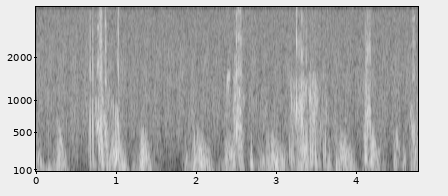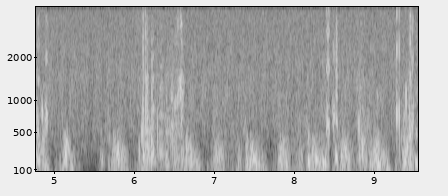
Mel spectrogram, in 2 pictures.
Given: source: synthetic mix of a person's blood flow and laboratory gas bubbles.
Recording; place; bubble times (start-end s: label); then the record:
Doppler ultrasound of blood flow; precordium
0.64-1.08 s: bubbles
2.37-2.61 s: bubbles
2.64-2.75 s: bubbles
3.13-3.66 s: bubbles
4.07-4.19 s: bubbles
4.46-4.56 s: bubbles
4.67-4.93 s: bubbles
6.03-6.65 s: bubbles
8.31-8.58 s: bubbles
8.77-8.94 s: bubbles
8.98-9.08 s: bubbles
9.25-9.56 s: bubbles
From the record:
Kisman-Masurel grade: 232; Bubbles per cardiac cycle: several, 3 to 8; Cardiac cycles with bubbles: 50 to 99%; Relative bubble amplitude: moderate (0.250 to 0.450); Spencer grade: 3 (all of the cardiac periods contain showers or single bubble signals, but not dominating or overriding the cardiac motion signals); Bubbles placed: anywhere in the cardiac cycle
